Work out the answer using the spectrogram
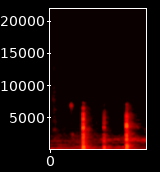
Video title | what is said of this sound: BTS 12/07/2019 - Mi Note 10 Hands-On, & other stuffs before Christmas stuffs~ | dahil dun sa vibration motor niya, parang may hollow area dito sa ilalim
